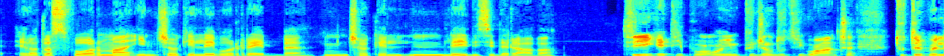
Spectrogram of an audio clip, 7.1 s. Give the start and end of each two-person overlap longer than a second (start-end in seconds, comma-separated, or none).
none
